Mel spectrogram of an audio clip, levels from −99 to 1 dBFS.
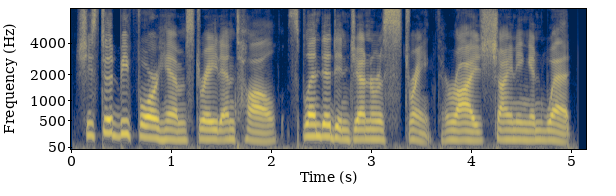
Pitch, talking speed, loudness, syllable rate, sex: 165 Hz, 185 wpm, -17 LUFS, 4.5 syllables/s, female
